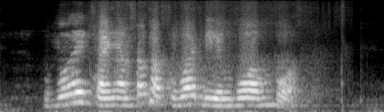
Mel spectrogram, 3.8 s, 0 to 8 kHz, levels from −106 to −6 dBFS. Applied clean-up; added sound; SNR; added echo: neural separator model SepFormer DNS4.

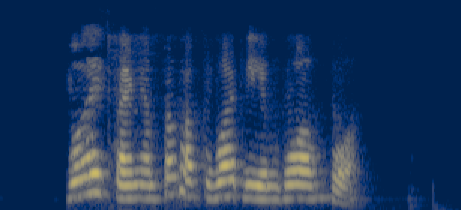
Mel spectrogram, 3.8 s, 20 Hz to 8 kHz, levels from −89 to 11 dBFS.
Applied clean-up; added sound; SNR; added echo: neural mask model DeepFilterNet 3.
